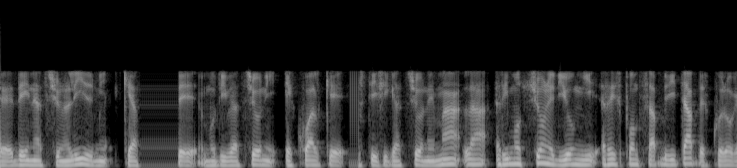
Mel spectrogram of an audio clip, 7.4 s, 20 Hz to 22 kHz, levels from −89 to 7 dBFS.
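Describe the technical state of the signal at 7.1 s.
At 7.1 s the speech is intact, carried by the telephone-band G.711 coding with nothing above 4 kHz.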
